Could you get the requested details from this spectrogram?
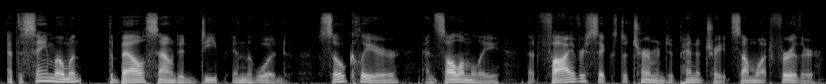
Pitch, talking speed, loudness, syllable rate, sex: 100 Hz, 175 wpm, -23 LUFS, 5.2 syllables/s, male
